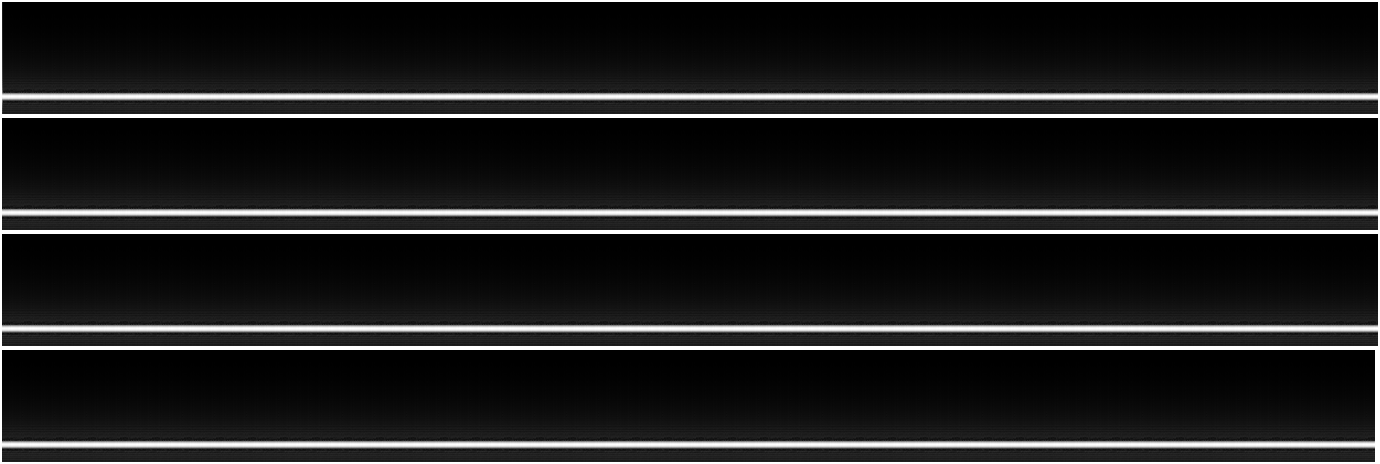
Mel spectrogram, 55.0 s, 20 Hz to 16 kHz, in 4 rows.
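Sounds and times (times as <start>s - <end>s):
sine wave test tone: 0.0s - 55.0s.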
